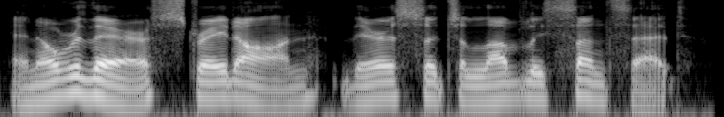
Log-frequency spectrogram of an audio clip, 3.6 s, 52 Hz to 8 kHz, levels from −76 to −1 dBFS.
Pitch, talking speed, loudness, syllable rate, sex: 110 Hz, 180 wpm, -18 LUFS, 5.1 syllables/s, male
